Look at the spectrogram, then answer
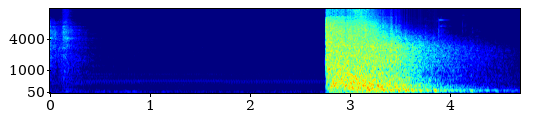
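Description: A single loud rifle shot from a Turkish Mauser at an outdoor shooting range, sharp and close, followed by a long rolling echo that fades out after a stretch of quiet.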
